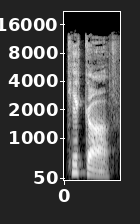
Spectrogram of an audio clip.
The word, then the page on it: kickoff: British English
